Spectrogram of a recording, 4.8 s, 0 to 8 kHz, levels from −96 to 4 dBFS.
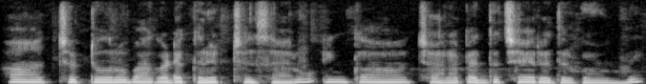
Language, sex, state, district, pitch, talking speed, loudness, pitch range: Telugu, female, Andhra Pradesh, Visakhapatnam, 220 Hz, 135 wpm, -19 LUFS, 215-225 Hz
